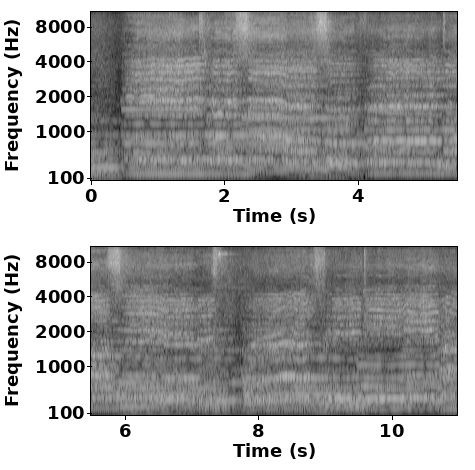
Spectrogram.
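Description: Mixed church choir of men and women singing, sustained sung notes changing about every second, with two brief pauses for breath.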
